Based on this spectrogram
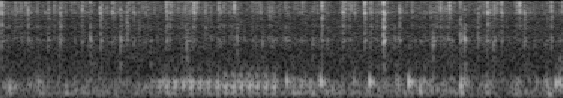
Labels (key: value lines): label: biophony
recorder: HydroMoth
